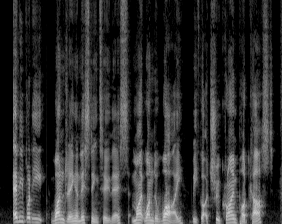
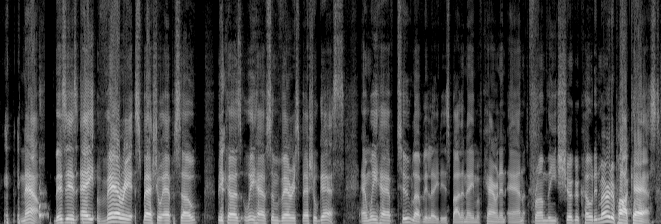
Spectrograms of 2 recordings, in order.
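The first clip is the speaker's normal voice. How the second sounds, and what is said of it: Put-on Deep South American accent. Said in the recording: “I feel like it's always deep south when you ever ask a British person to do an American accent.”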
